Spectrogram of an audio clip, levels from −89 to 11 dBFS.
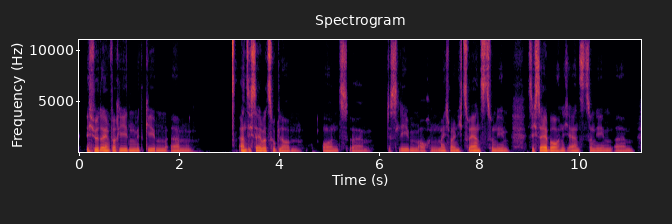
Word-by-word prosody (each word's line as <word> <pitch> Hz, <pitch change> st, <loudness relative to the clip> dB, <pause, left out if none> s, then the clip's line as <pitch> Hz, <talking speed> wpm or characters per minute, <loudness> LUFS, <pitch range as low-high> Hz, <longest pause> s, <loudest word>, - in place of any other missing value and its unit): Ich 120 Hz, -2 st, +1 dB
würde 110 Hz, -5 st, +5 dB
einfach 95 Hz, -2 st, +3 dB
jeden 95 Hz, -1 st, +1 dB
mitgeben, 90 Hz, -1 st, -2 dB
ähm, 80 Hz, -1 st, -5 dB, 0.9 s
an 105 Hz, -1 st, +5 dB
sich 90 Hz, -3 st, +3 dB
selber 90 Hz, 0 st, +5 dB
zu 85 Hz, -, +4 dB
glauben 80 Hz, +1 st, -5 dB, 0.4 s
und, 80 Hz, -2 st, -3 dB
ähm, 80 Hz, 0 st, -10 dB, 0.3 s
das -, -, -2 dB
Leben 85 Hz, 0 st, -4 dB
auch -, -, -10 dB
n 75 Hz, +1 st, -7 dB
manchmal 85 Hz, -3 st, -3 dB
nicht 90 Hz, -1 st, -4 dB
zu -, -, +1 dB
ernst 90 Hz, +2 st, +3 dB
zu -, -, -1 dB
nehmen. 85 Hz, 0 st, -4 dB, 0.3 s
Sich -, -, +2 dB
selber 100 Hz, -1 st, +6 dB
auch 90 Hz, 0 st, +2 dB
nicht 85 Hz, -1 st, -5 dB
ernst 85 Hz, 0 st, -2 dB
zu -, -, -3 dB
nehmen. 85 Hz, -1 st, -5 dB
Ähm, 85 Hz, +1 st, -9 dB
85 Hz, 165 wpm, -29 LUFS, 80-90 Hz, 0.9 s, selber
